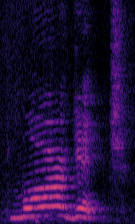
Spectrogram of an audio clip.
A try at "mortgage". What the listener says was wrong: Không có đọc chữ này, không có đọc chữ T nhá.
